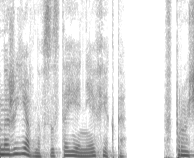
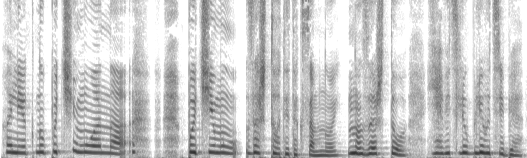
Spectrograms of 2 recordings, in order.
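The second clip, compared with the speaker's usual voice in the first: loud, high, wailing plea; crying; 10 semitones higher, 7 dB louder than usual. A narrator's reading. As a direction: wail in heartbroken desperation. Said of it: "плакала Васька".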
